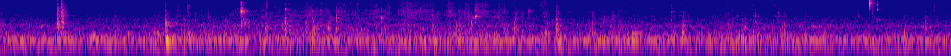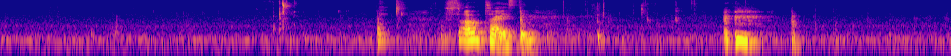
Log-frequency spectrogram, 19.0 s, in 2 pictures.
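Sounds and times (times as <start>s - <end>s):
steady low hum: 0.0s - 19.0s
wet mouth clicks and smacks: 8.6s - 8.9s.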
